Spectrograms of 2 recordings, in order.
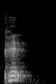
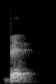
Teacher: When I put my hand in front of my face and say pit, I feel a bigger puff of air. When I put my hand in front of my face and say bit, I feel a smaller puff of air. And it's possible that building up that puff of air for the P requires a little bit more lip tension or something.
